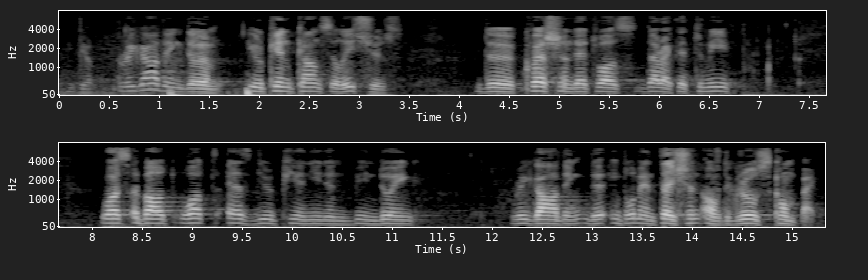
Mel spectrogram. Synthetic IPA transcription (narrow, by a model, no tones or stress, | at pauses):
kju | ɹiɡaɹdɪ̃ŋðəjuɹəpʰiɨ̃nkʰãʊ̃nsilˠɪʃʉz | ðɨkʰwɛst͡ʃɨ̃nðɨt̪ʰwʌzdaɹɛk̚t̪ɨd̪̚tʰumi | wʌzəbawt̪wʌt̪hɨzðəjuɹɨpʰiɨ̃njʉnjɨ̃nbĩnd̪uɪ̃ŋ | ɹiɡaɹdɪ̃ŋðɨʔɪ̃mpləmɛ̃nt̪eɪʃɨ̃nɔvðɨɡɹoʊskʰɔ̃mpæ̰k̚t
